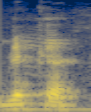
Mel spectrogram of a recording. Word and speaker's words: Rika: How do you spell it? – R-I-K-A. – R-I-K-A. – Ricker.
